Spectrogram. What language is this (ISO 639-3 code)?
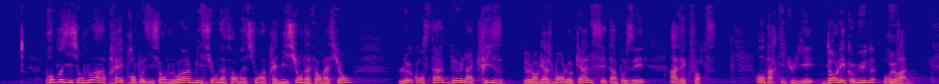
fra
